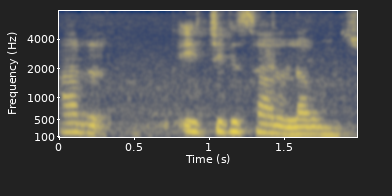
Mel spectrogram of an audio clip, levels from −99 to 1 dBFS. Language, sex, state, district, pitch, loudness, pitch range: Garhwali, female, Uttarakhand, Tehri Garhwal, 185 Hz, -15 LUFS, 165-210 Hz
